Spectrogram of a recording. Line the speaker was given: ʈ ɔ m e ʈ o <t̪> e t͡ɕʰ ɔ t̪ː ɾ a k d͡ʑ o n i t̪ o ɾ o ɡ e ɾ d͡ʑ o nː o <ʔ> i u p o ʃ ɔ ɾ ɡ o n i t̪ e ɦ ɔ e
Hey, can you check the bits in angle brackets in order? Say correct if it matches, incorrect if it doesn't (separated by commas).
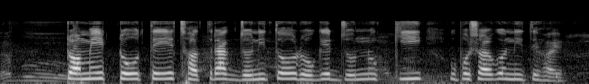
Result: correct, incorrect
